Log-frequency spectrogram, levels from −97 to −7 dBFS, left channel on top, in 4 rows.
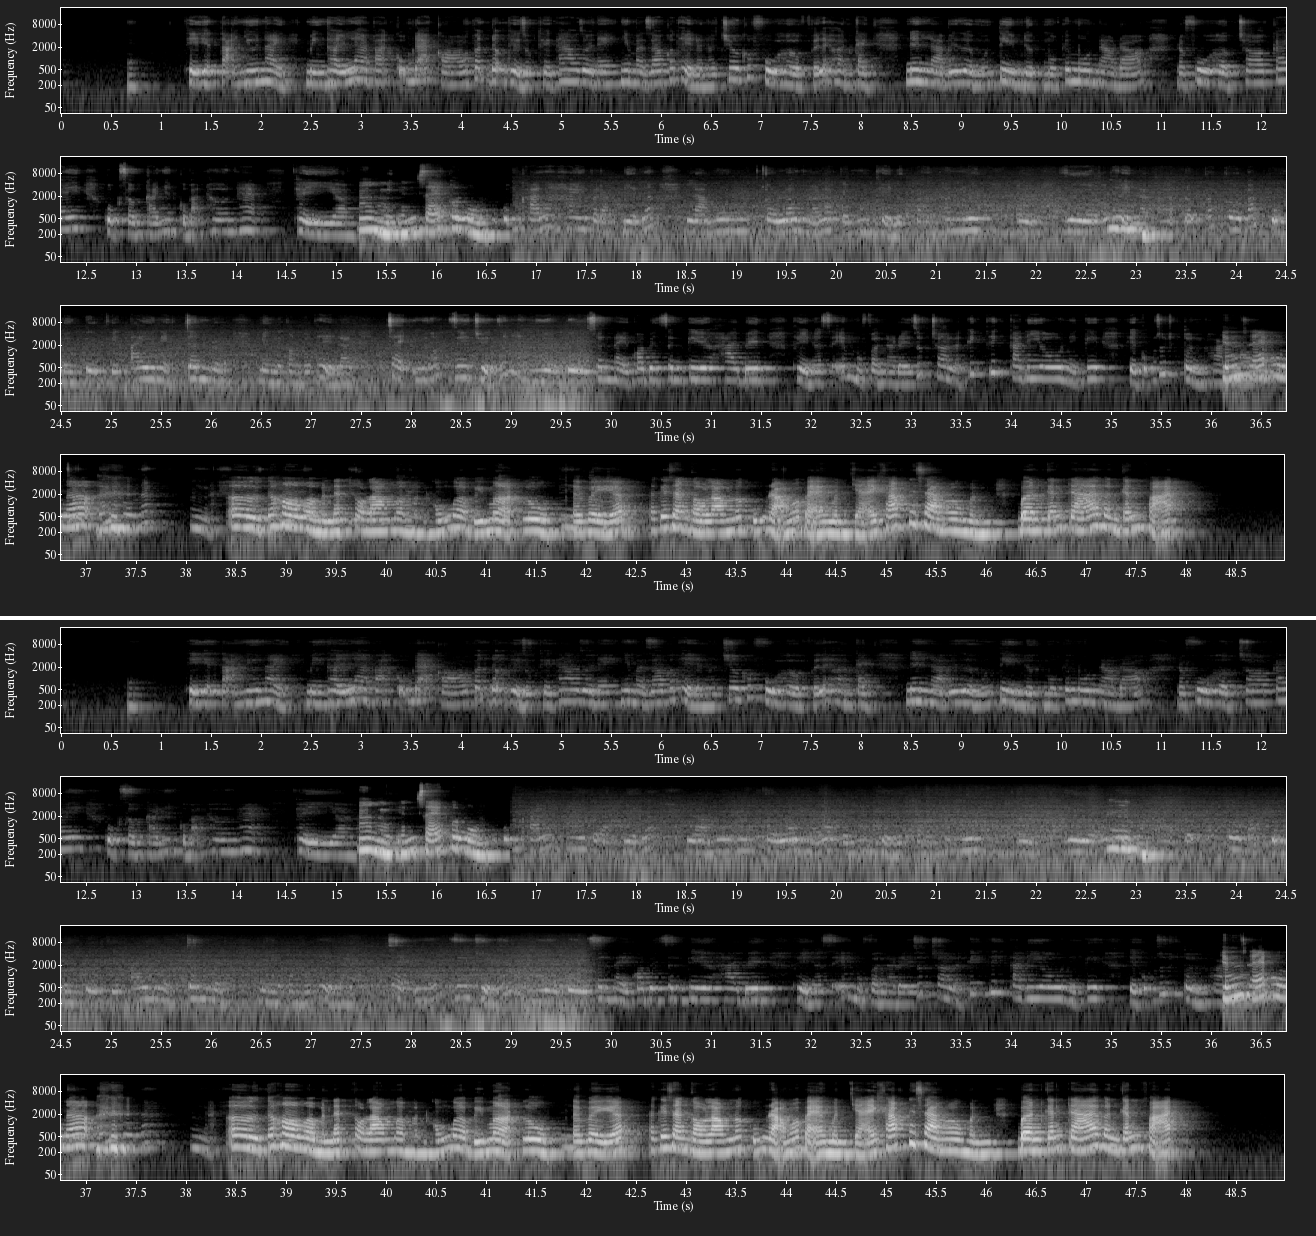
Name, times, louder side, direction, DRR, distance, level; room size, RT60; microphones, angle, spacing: voice 1, 1.2-14.2 14.6-15.2 15.5-15.6 16.0-16.3 16.7-37.7 38.0-40.4 41.7-42.0, left 3 dB, 65° left, 7 dB, 0.8 m, -45 dB
voice 2, 15.2-16.5 22.7-22.9 36.1-37.4 38.4-42.4 42.6-46.1 46.3-47.8, right 3 dB, 45° right, 9 dB, 0.6 m, -31 dB
sound 1, 16.7-29.8, right 1 dB, 90° right, 3.1 m, -52 dB
11.5 x 3.8 x 4.3 m, 0.62 s
head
